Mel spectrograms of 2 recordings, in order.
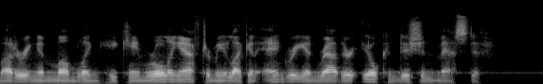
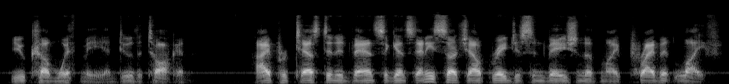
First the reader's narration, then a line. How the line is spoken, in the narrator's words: he grumbled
